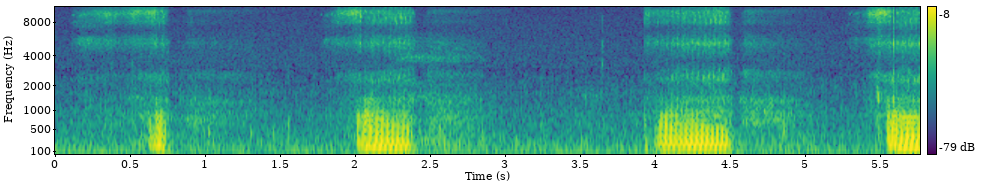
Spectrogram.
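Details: A small dog held in someone's arms makes slow, rattling, buzzing bursts about every two seconds with quieter breathing between, described as an inverted reverse snore; snoring.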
